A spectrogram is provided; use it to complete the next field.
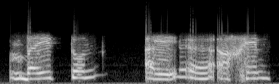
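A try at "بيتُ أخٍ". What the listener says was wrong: بیتو اخن، بیتو، کیونکہ یہاں پہ پہ ہم تنوین نہیں بولیں گے. ٹھیک ہے، پہلے لفظ پہ ختم کر دینی ہے. اگر الف لام بولنا ہے تو تنوین نہیں بولنی، اگر تنوین بولنی ہے تو الف لام نہیں بولنا.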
